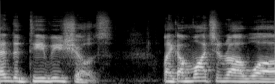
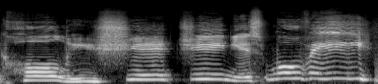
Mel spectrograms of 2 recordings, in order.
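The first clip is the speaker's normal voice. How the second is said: high, very drawn-out exclamation; climactic awe; 7 semitones higher, much slower than usual. Retold or imitated. Dad as the music peaks, climactic exclamation. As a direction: stretch every word out over the peaking music. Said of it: "the music is peaking".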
